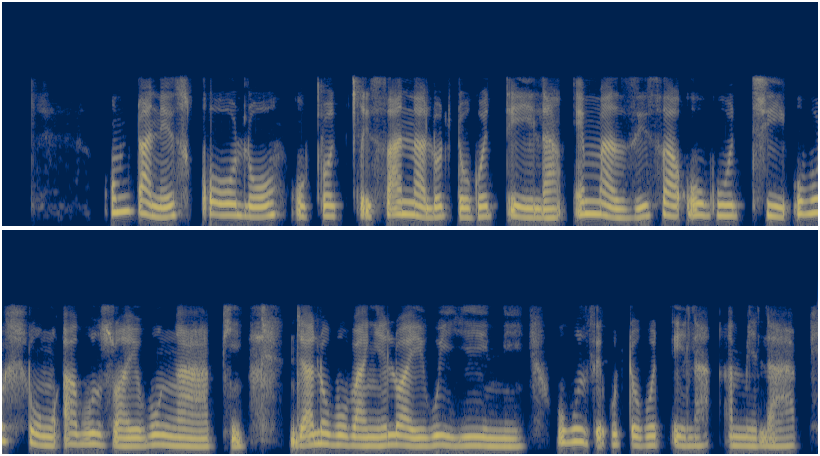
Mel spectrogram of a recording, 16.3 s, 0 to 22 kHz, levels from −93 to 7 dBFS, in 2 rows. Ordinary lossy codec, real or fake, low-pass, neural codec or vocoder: Opus, 64 kbps; real; 5.4 kHz; none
